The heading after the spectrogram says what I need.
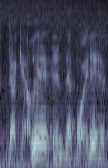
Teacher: Gullah speakers also drop consonants for vowels where the two words meet. For instance, in the sentences that gal there and that boy there, the word for there, adds or subtracts the D depending on if there's a consonant or a vowel preceding it.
